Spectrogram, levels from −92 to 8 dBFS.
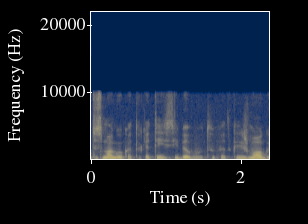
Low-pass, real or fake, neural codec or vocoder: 9.9 kHz; real; none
